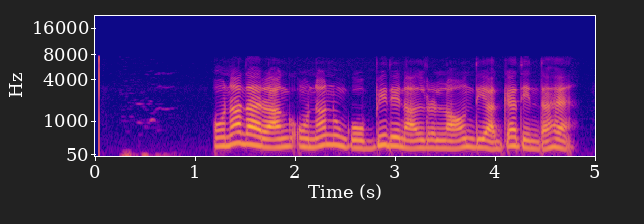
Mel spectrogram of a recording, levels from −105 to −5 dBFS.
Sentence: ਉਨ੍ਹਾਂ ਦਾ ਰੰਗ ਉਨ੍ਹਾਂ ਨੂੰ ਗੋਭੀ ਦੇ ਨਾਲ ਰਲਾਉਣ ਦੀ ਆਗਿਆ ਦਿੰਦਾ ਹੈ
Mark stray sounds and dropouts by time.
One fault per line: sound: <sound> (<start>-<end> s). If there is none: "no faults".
sound: squeak (0.2-0.9 s)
